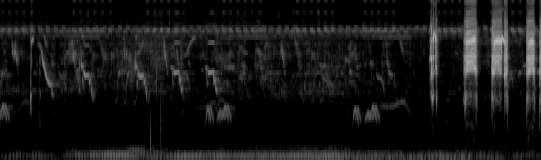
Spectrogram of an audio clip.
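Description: Black francolin giving four loud, harsh, grating bursts in quick succession, following a few seconds of faint twittering from small birds over a low hum.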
